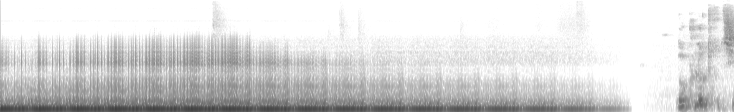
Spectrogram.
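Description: A distorted electric guitar chord rings out and slowly fades.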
